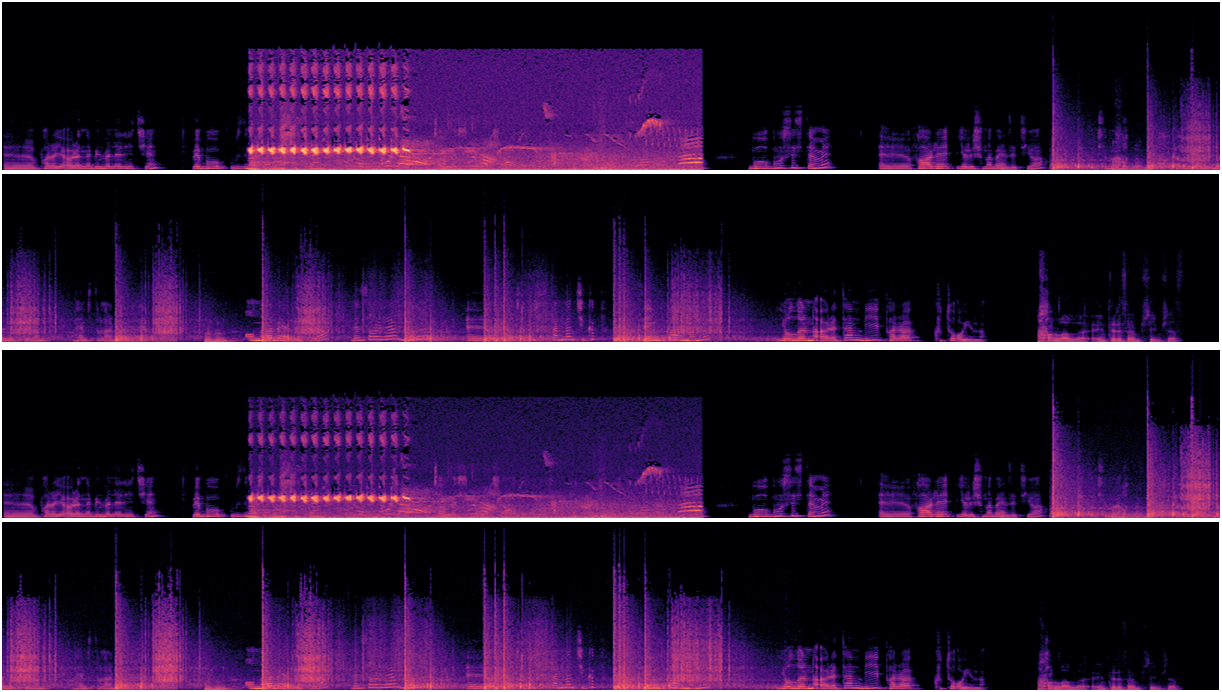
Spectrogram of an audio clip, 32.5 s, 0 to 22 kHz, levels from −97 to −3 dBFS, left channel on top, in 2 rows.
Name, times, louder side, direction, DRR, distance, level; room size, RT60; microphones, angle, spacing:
voice 1, 0.0-2.1 2.5-5.4 5.7-9.4 9.9-11.1 11.7-13.9 14.6-15.0 15.4-18.2 18.6-18.9 19.5-22.0 22.4-24.3 24.7-25.7 26.5-29.3 30.1-30.2, equal, ahead, 1.2 m, -45 dB
sound 1, 3.3-9.3, left 6 dB, 20° left, 0.4 m, -24 dB
sound 2, 14.0-19.4 19.7-26.9, right 4 dB, 25° right, 0.9 m, -40 dB
voice 2, 14.8-15.3 18.9-19.5 30.0-32.0, left 1 dB, 55° left, 7.5 m, -46 dB
head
